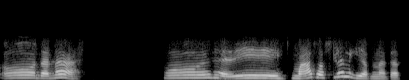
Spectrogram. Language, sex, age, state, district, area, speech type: Assamese, female, 30-45, Assam, Sonitpur, rural, conversation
